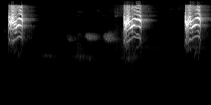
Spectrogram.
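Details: Crimson sunbird singing actively; three sharp, very high chirps with a bent, tumbling shape, spaced roughly a second apart, with faint soft notes between them.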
